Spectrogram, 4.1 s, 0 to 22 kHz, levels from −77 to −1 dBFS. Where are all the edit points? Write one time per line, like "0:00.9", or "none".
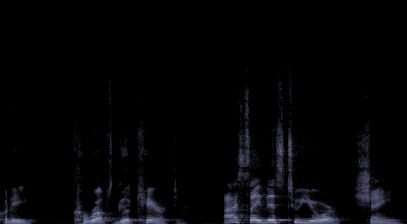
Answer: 0:02.2

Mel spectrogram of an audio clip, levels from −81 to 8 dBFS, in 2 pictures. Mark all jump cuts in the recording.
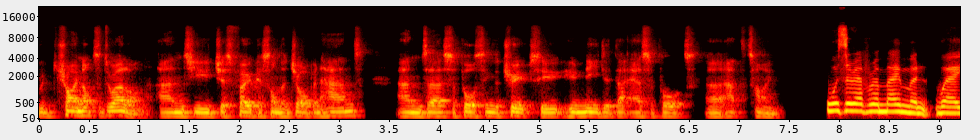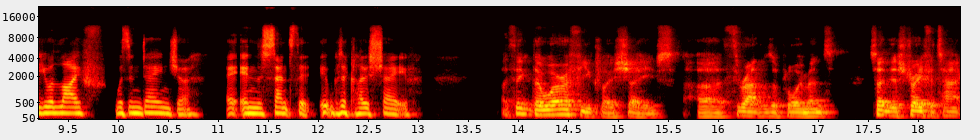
0:14.1

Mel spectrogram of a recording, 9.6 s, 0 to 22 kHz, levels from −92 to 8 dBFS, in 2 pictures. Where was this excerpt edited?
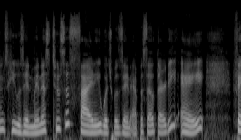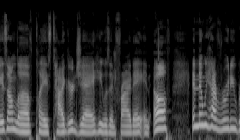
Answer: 0:04.5

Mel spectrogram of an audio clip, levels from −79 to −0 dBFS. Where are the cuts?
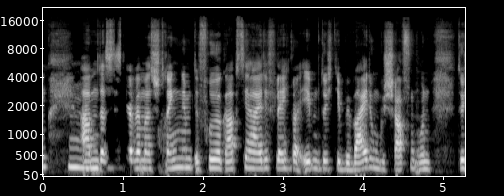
0:01.9
0:03.1

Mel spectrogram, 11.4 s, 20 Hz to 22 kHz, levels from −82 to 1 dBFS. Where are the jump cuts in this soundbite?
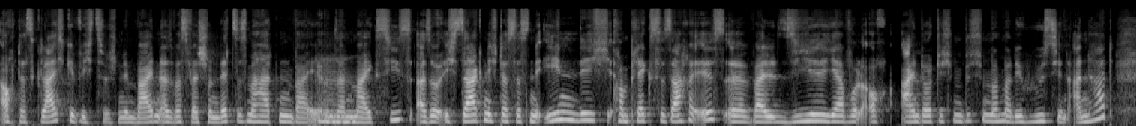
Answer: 0:06.1

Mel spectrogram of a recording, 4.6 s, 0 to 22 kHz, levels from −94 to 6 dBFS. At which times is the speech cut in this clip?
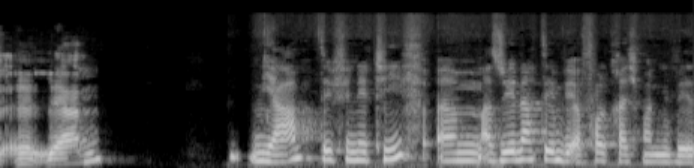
none

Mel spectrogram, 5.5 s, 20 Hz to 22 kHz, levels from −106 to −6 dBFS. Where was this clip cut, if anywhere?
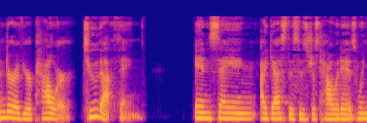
none

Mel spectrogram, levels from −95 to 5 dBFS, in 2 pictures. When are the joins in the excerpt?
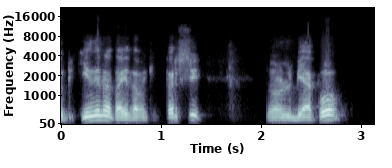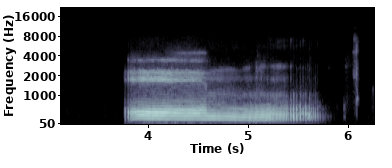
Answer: none

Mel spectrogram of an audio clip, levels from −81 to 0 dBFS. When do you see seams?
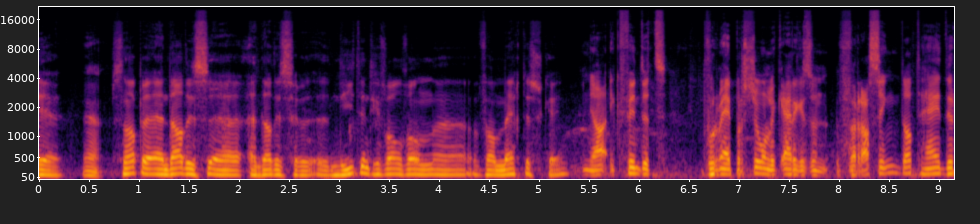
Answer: none

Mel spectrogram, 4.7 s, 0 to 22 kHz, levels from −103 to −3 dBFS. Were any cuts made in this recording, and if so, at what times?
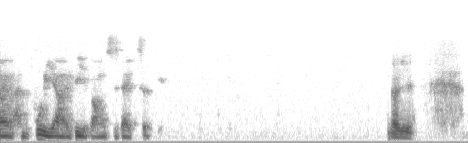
none

